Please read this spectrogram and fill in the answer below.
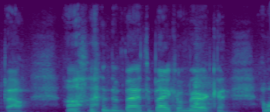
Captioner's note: laughs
